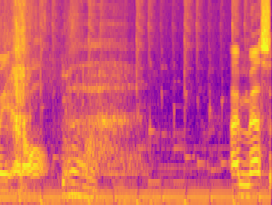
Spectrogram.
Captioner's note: sighs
